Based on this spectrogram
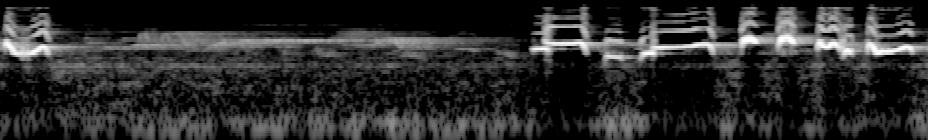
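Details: Oriental magpie-robin song used as a lure to get other birds singing: one brief whistle, a quiet pause, then a loud run of clear, sliding whistled phrases repeated in quick succession.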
